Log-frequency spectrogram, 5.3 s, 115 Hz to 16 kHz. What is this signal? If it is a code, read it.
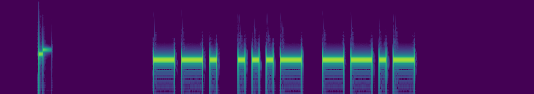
Morse code, heard as a keyed tone, about 17 wpm, 700 Hz. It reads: GVQ
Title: USA Call Sign Postfixes - 3 Letters 17wpm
